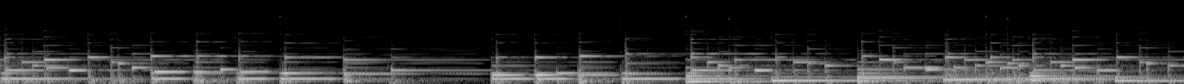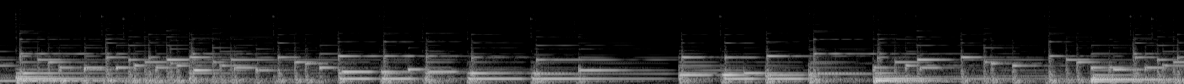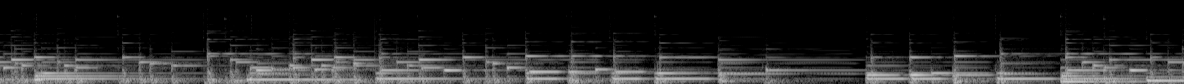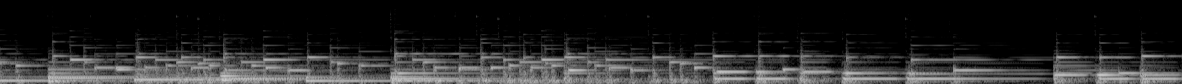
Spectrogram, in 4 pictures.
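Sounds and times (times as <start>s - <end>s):
piano: 0.0s - 47.3s.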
